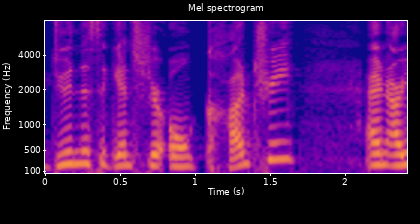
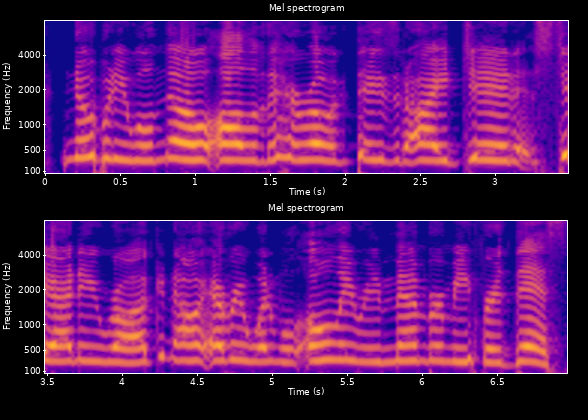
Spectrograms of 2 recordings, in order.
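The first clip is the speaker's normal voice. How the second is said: raised-pitch imitation of a tearful complaint; mock crying; 6 semitones higher, 4 dB louder than usual. Host quoting the paramedic's tearful excuse, mock crying. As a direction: mimic her self-pitying wail, pitched up. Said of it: "she started crying and saying".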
